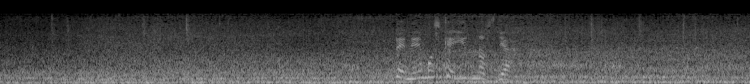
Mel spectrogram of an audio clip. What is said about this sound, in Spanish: Cubo mira alrededor. Una fuerte ventisca azota el entorno.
